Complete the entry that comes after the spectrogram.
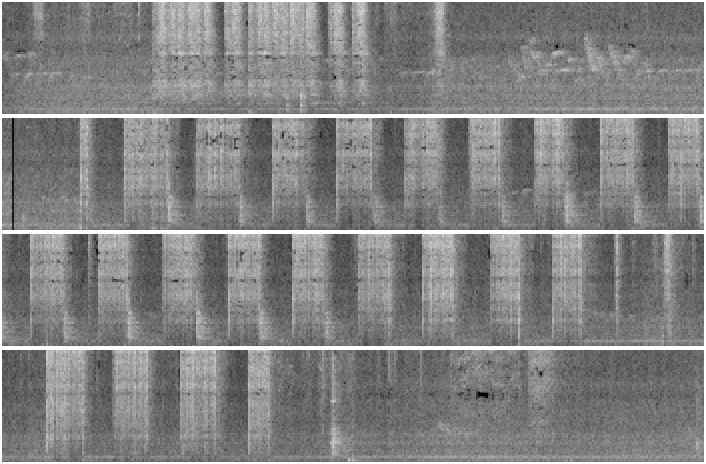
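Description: Stick (arc) welding on thin square steel tube: the electrode's arc crackles and sizzles, over a steady hum. Through the middle stretch the crackle comes in regular bursts about twice a second.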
